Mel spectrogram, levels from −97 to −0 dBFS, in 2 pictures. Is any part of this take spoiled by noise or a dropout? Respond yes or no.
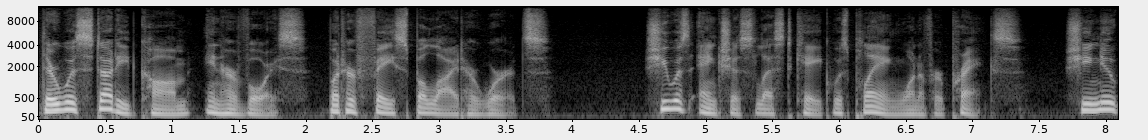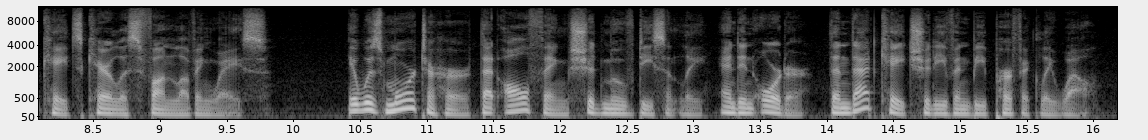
no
